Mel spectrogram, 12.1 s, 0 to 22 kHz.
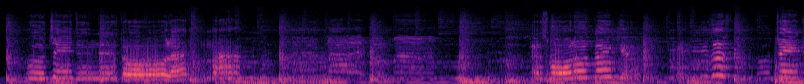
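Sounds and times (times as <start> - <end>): band with steady bass: 0.0 - 12.0
men's vocal group singing gospel: 0.4 - 12.0.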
